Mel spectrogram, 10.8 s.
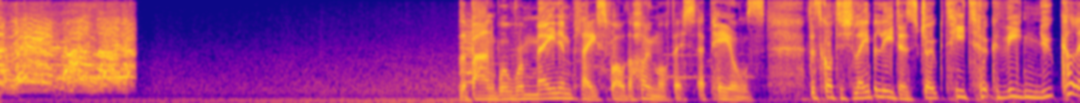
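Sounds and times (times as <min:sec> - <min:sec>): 
crowd cheering and clapping outdoors: 0:00.0 - 0:01.4
low steady rumble: 0:00.0 - 0:10.8
speech: 0:04.8 - 0:10.8.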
